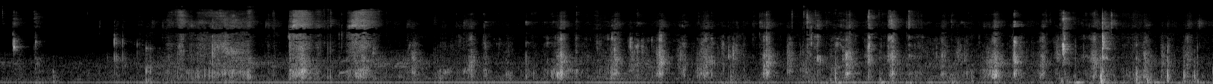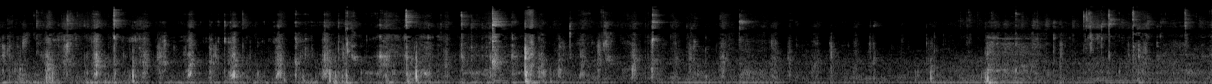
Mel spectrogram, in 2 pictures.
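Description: Close-miked chewing of kimchi and rice: a dense run of wet smacks and small crunches from mouthfuls of fermented green-onion kimchi, with a sharp knock near the end.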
